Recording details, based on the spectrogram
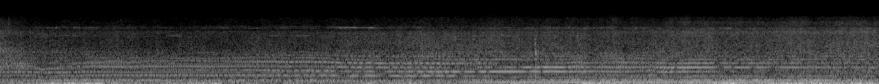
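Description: A Fluidity FT Aviator drone climbs to altitude with a steady, close buzzing whine from its rotors and faint harmonic tones riding over it, and no voices.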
